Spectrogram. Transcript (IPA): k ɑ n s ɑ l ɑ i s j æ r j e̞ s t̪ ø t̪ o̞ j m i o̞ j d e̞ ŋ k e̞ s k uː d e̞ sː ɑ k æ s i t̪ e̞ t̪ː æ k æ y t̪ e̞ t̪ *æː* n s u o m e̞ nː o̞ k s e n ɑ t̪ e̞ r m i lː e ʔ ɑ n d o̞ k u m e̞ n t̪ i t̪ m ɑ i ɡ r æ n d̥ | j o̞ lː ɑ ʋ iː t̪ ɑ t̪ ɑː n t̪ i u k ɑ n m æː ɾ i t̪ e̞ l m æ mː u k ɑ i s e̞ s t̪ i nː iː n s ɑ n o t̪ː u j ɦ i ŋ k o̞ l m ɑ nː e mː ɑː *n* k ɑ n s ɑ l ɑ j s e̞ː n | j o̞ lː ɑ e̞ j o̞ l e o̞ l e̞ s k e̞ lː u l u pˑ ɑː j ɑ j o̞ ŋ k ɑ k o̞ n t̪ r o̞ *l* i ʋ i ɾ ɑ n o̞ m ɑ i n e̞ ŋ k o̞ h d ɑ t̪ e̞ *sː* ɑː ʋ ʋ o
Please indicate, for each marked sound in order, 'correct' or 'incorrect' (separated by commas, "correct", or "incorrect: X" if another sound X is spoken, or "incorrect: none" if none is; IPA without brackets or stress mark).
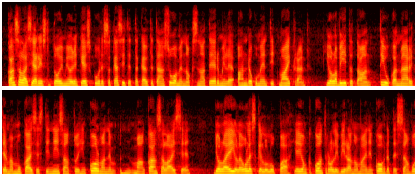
correct, incorrect: ŋ, incorrect: lː, correct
